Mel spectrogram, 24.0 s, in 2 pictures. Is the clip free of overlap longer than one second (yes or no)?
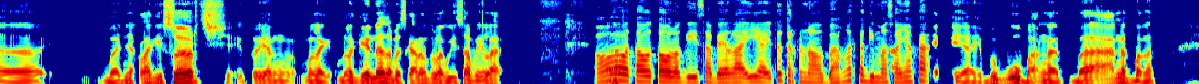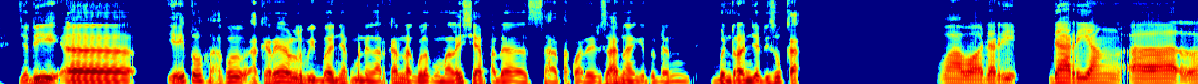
yes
